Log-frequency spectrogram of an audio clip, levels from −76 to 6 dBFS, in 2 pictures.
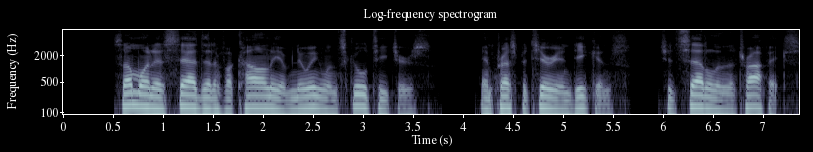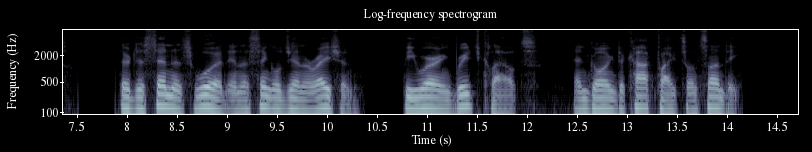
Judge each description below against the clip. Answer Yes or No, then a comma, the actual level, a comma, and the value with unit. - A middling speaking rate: Yes, average, 160 wpm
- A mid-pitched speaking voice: No, low, 110 Hz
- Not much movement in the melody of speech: No, average, 3.7 semitones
